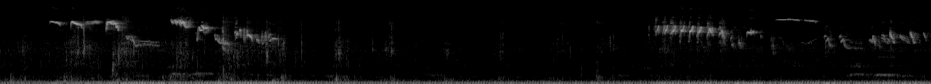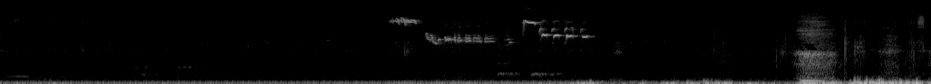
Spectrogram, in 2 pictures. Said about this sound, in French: Regarde cet oiseau comment il chante là.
